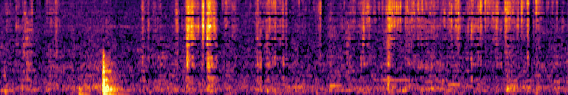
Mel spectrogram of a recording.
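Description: Faint crinkling and rustling of thin clear plastic film handled between fingertips, in a few short bursts, with one soft knock about a second in.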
